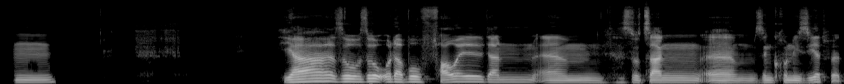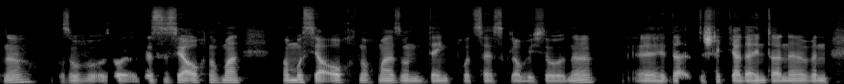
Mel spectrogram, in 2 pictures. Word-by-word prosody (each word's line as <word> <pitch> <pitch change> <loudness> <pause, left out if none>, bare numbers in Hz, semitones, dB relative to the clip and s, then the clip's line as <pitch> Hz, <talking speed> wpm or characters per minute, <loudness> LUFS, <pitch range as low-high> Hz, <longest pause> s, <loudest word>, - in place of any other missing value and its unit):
Mhm. 105 +1 -3 2.2
Ja, 135 +6 +6
so 130 -1 +3
so 140 +3 +4
oder 120 -2 +3
wo 125 -1 +3
faul 120 +2 +2
dann, 110 -1 -2
ähm, 100 0 -1 0.2
sozusagen, 100 +1 +1
ähm, 95 -1 +1
synchronisiert 100 +2 -1
wird, 85 +1 -5
ne? 110 +3 -3 0.2
So 90 -1 -5
so 90 - -3
das - - 0
ist 100 -2 -1
ja - - +5
auch 100 +1 0
noch 105 - -4
mal 100 0 +1 0.4
man 95 +1 -1
muss 105 0 0
ja - - +3
auch 95 0 -2
noch 95 -2 -6
mal 95 -2 +1
so 95 +2 -5
'n 85 -2 -6
Denkprozess, 85 -2 -4
glaube 80 +1 -5
ich, 80 0 -4
so, 85 -2 -2
ne 95 +5 -1 0.4
äh, 90 0 -1
da - - -1 0.2
da - - -5
steckt - - +4
ja 90 -1 +3
dahinter, 90 0 +1
ne, 90 +1 -1
wenn 90 0 -2
100 Hz, 155 wpm, -26 LUFS, 90-110 Hz, 2.2 s, Ja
